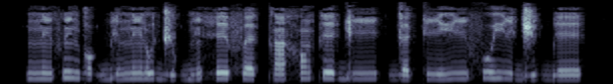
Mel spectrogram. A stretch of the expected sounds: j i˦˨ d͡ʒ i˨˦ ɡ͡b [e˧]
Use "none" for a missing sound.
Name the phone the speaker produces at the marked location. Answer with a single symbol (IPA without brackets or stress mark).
e˧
